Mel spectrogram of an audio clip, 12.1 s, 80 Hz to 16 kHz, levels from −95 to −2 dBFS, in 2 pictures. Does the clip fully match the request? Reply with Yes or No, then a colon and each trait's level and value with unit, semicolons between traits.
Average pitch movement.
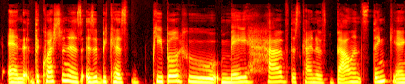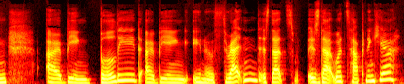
Yes: average, 3.8 semitones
